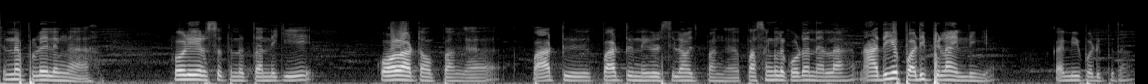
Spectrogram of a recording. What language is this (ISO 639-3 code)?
tam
